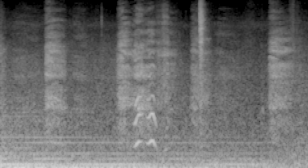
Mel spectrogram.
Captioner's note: whimpers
